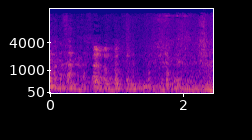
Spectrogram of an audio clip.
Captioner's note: laughter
